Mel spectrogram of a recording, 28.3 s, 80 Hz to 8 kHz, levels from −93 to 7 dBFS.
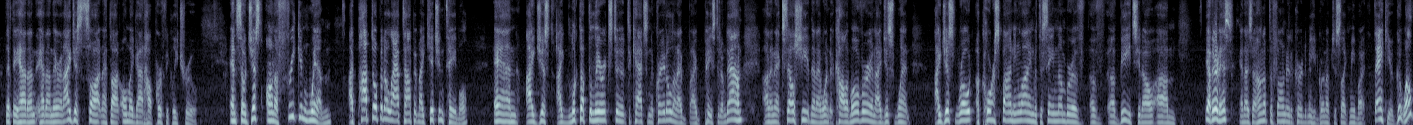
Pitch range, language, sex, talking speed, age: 160-215 Hz, English, male, 245 wpm, 40-59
